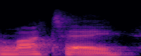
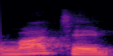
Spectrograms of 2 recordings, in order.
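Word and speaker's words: Maté: video at silquest you know from dr gabor mate and uh he has a lot of great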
